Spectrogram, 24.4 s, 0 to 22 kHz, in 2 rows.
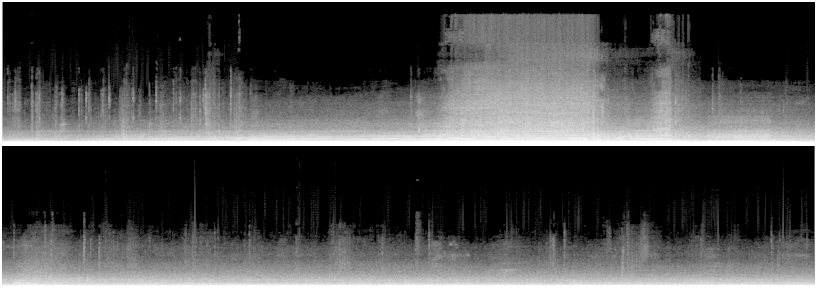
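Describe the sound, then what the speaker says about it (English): A Toyota MK4 Supra cruises with a loud, close engine drone that climbs sharply through a hard rev and boosted surge, then settles back to a steady hum with a brief second rise, with no talk. "That's my car. That's what it's like to cruise around with, do some rips."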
